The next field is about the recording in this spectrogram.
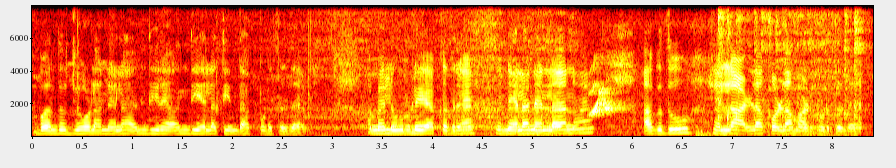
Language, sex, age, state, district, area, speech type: Kannada, female, 30-45, Karnataka, Mandya, rural, spontaneous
